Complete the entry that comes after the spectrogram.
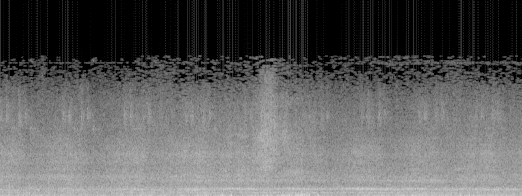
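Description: Tokaido Shinkansen bullet train passing close by: a loud, steady rush of wheels on rail with a steady whine, as the last car goes by near the end.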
